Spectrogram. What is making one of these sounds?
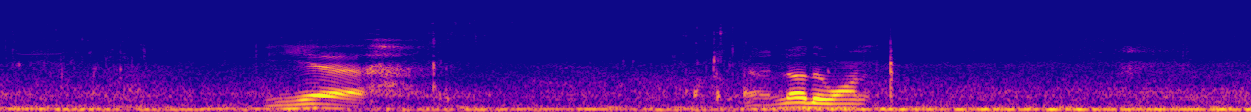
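A fish splashes at the water's surface.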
